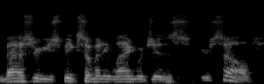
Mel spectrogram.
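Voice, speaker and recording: A man with a plain, everyday voice and an American accent talks at a fairly quick pace with lively intonation. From Boston. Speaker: academic dean and moderator. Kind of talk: moderated discussion.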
